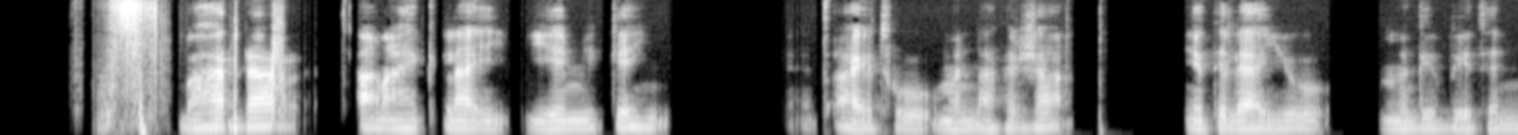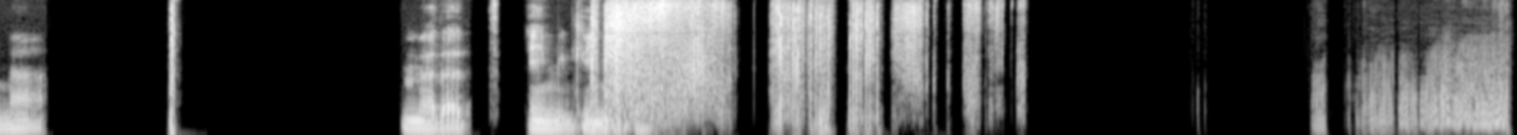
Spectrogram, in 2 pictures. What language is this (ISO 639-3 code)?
amh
